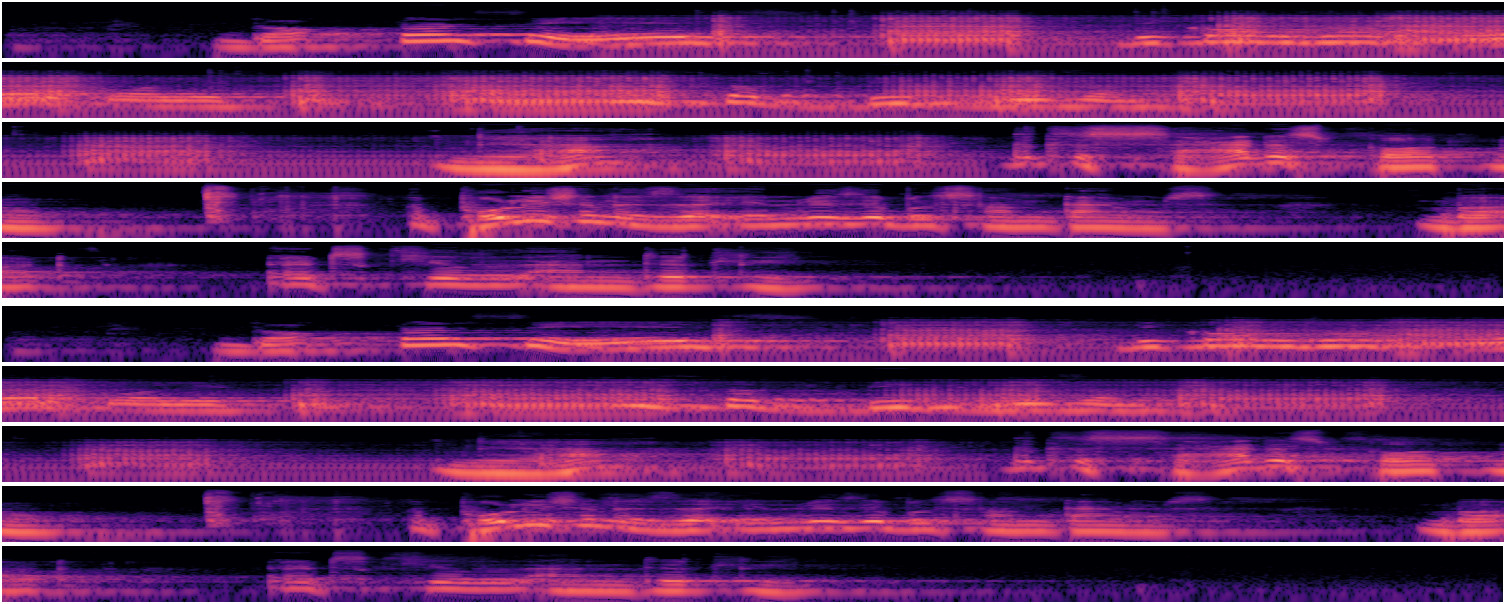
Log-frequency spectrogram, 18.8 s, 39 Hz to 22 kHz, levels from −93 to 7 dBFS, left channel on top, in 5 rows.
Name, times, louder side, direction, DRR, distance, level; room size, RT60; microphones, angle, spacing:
voice 1, 0.5-1.8 2.8-4.7 5.2-6.7, equal, 20° right, 2 dB, 2.8 m, -29 dB
sound 1, 1.5-10.0, left 4 dB, 80° left, 0.9 m, -36 dB
voice 2, 8.6-9.2 10.0-11.4 11.8-14.3 14.8-15.2 15.7-17.1, left 2 dB, 50° left, 9 dB, 1.1 m, -30 dB
23.0 x 23.0 x 7.1 m, 1.2 s
head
